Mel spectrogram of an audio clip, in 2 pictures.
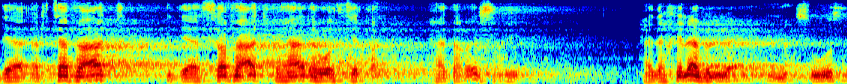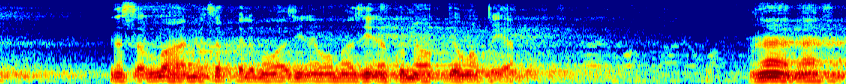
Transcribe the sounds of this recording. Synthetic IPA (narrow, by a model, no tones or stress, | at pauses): ʔɪðaʔɪ̰ɾt̪afaʕat̪ʔɪðat̪afaʕat̪faɦaːðahʊwaθːɪqɑhaːða̰ɣeːɾsˤɑħḭːħ | haːðaxɪlaːfɪllmaħsˤṵːsˤ | nasʔalʊlˤːɑːhʔanjʊt̪aq̚bɪlmawaːziːnawamawaːziːnʔakuːmjoːmɑlqɨja̰ːma | mamafḭ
